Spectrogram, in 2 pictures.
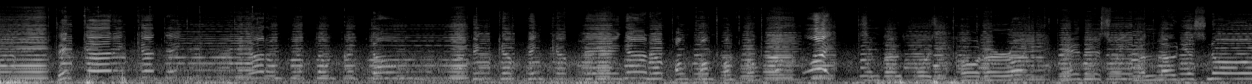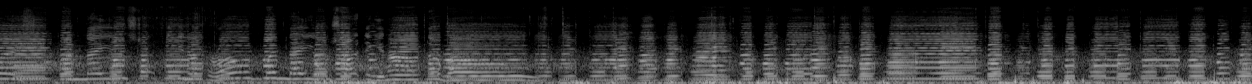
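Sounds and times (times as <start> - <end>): man singing: 0.0 - 18.3
button accordion playing folk tune: 0.0 - 25.0.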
